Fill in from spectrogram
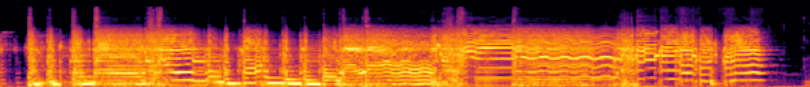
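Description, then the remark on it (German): An electric guitar plays through a British-voiced amp with light, crunchy distortion, picking a mix of chords and melodic single notes at steady volume, clear, with no voices. “Wäre jetzt für mich definitiv kein Lead-Sound, weil halt so wenig Verzerrung fehlt.”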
